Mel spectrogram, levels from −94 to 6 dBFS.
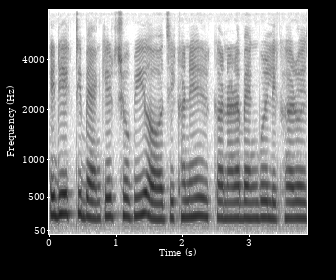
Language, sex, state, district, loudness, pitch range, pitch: Bengali, female, West Bengal, Kolkata, -15 LUFS, 215-245 Hz, 225 Hz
